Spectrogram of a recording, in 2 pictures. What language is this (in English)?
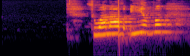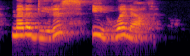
Kabyle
